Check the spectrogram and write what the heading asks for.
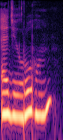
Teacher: جیم پر قلقلہ اور رو پر زور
